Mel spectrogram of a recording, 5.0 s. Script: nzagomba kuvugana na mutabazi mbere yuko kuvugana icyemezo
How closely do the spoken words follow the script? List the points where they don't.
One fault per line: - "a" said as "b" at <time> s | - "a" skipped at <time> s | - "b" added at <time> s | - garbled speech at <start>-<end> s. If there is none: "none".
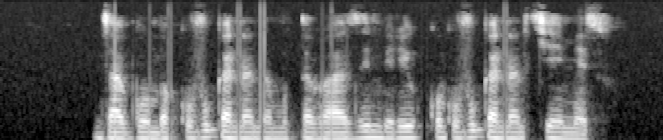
none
